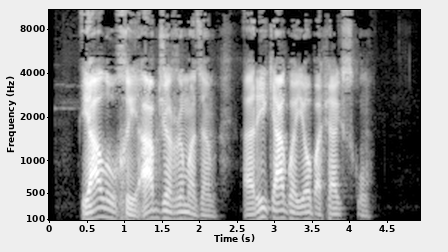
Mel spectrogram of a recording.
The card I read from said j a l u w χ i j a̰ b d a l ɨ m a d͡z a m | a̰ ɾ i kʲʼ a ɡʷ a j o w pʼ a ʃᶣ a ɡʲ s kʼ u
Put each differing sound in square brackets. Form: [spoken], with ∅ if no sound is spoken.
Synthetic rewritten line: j a l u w χ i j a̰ b [d͡ʒ] a [r] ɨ m a d͡z a m | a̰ ɾ i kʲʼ a ɡʷ a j o w pʼ a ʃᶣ a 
